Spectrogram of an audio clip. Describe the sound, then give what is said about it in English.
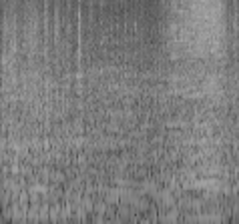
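A motorbike engine rumbles steadily, its pitch rising and falling slightly as it moves along a narrow road between vendor stalls in a busy seafood wholesale market, with constant background bustle and no clear voices. “Vendor stalls are arranged in a complex labyrinth bisected by narrow roads, highways for beeping forklifts and honking motorbikes.”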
